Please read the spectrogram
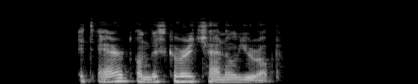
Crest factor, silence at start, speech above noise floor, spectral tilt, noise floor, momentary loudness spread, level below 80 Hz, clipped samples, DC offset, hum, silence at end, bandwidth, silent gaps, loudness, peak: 18 dB; 0.8 s; over 69 dB; -5.5 dB/octave; under -90 dBFS; 11 LU; -66 dBFS; under 0.1%; under 0.1%; none; 1.4 s; 9 kHz; none; -21 LUFS; -6 dBFS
